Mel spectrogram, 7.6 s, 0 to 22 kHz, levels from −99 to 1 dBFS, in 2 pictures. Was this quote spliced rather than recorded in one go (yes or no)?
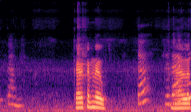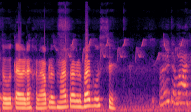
no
